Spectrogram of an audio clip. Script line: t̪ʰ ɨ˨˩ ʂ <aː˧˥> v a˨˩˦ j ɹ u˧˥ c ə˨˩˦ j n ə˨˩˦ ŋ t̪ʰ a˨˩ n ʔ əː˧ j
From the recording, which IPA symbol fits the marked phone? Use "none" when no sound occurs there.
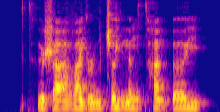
aː˨˩˨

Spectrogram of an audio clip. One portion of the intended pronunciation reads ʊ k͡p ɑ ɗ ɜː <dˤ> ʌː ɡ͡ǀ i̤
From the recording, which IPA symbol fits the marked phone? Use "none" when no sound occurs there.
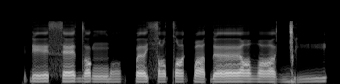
ðˤ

